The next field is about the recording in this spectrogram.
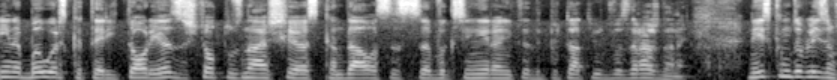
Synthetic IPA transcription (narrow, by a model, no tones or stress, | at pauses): inɐbɤlˠɡəɾskət̪ɛɾit̪ɔɾijəzɐʃt̪ɔt̪oznaɛʃskɐnd̪alˠəsɐsvɐksiniɾənit̪ɛd̪ɛput̪at̪iot̪vɐzɾaʒd̪ənɛnɛiskəmd̪ɐvlizəm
